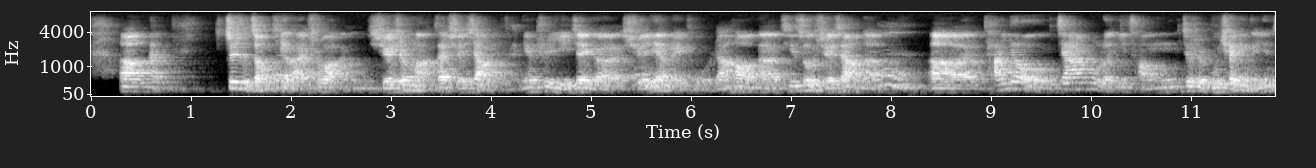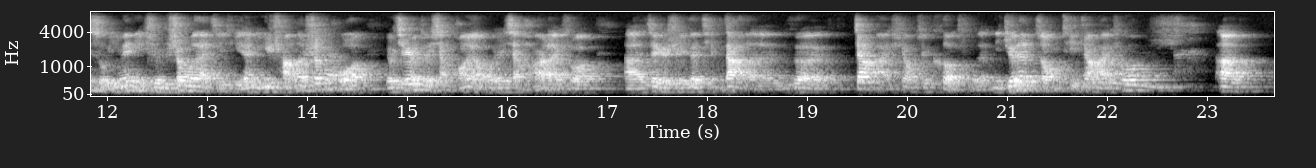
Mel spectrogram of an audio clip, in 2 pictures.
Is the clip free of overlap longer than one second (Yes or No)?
Yes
